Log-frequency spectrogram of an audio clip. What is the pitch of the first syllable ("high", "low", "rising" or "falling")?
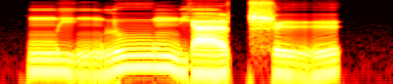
low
